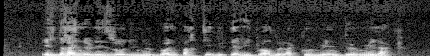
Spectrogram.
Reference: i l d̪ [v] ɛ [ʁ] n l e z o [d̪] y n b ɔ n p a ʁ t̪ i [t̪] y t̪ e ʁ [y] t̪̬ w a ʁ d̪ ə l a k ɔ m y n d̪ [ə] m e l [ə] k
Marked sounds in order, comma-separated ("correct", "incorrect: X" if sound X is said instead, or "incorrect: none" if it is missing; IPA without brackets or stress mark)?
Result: incorrect: ʁ, incorrect: none, correct, incorrect: d̪, incorrect: i, correct, incorrect: a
